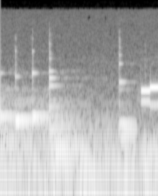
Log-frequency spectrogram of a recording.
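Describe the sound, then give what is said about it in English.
A mobile phone ringtone plays a short electronic melody of clear, beeping notes at varying pitches. “I was just about to toss them back when my phone went off.”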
